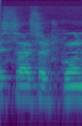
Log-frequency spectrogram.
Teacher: स षटकोण जब बोलोगे तो ये मूर्धावस्था में आवाज आती है इसकी, तो इसीलिए इसको कहते हैं मूर्धन्य स।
